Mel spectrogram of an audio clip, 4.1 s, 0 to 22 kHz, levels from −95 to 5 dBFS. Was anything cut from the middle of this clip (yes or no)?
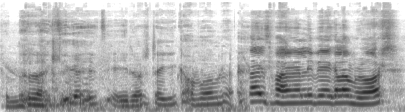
yes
